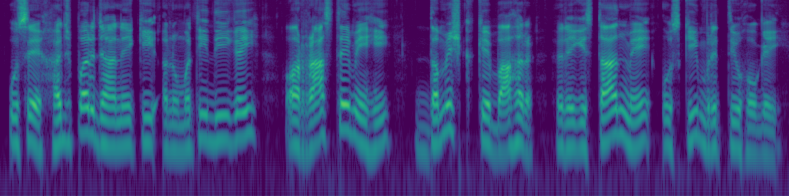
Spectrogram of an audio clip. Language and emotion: Hindi, neutral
